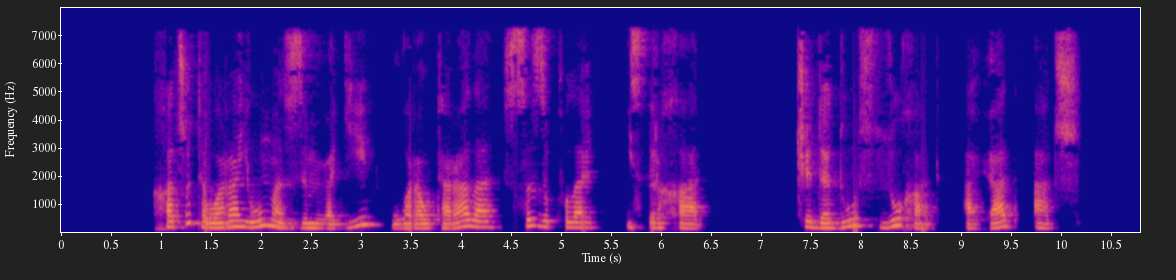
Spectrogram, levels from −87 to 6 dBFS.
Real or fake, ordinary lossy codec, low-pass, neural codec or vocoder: real; MP3, 48 kbps; 7.2 kHz; none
